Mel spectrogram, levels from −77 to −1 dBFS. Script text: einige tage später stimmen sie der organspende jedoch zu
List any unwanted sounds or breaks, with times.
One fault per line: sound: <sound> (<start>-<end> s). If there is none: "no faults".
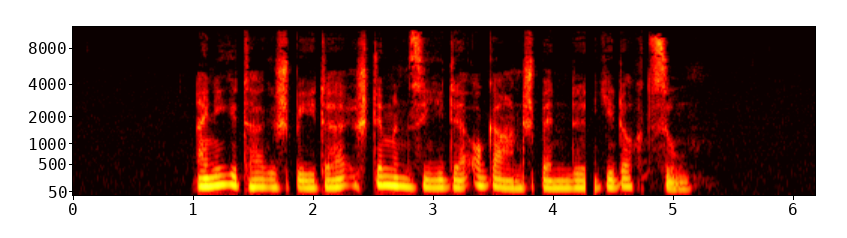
sound: dropout (4.3-4.3 s)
